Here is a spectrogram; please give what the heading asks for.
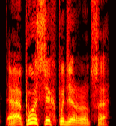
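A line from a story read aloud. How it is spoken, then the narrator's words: Pleased snort. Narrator (Russian): довольно хмыкнул Смайт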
